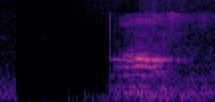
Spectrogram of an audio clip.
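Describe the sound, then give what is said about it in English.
A pet cat lets out a single drawn-out meow, fairly quiet, after a brief moment of near silence. No one speaks over it. “oh my gosh, that's my cat in the background.”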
